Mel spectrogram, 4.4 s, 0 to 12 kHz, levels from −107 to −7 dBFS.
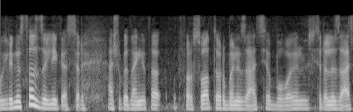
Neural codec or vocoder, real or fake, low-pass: codec, 16 kHz, 4 kbps, FunCodec, trained on LibriTTS, 50 frames a second; fake; 7.2 kHz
